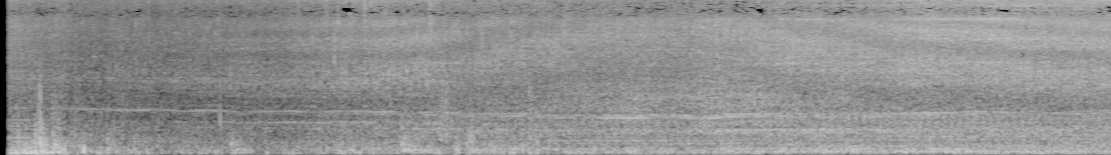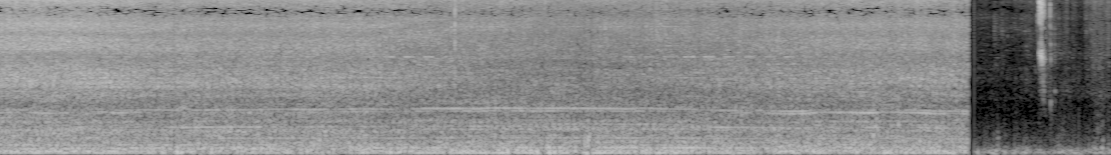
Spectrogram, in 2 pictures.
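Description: Steady outdoor rumble of wind on the microphone, with a faint steady hum running under it. It cuts off suddenly near the end.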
